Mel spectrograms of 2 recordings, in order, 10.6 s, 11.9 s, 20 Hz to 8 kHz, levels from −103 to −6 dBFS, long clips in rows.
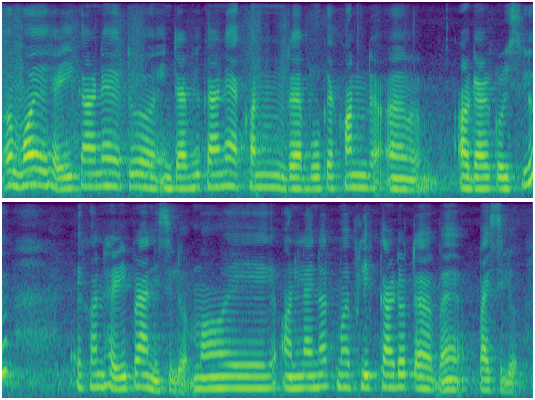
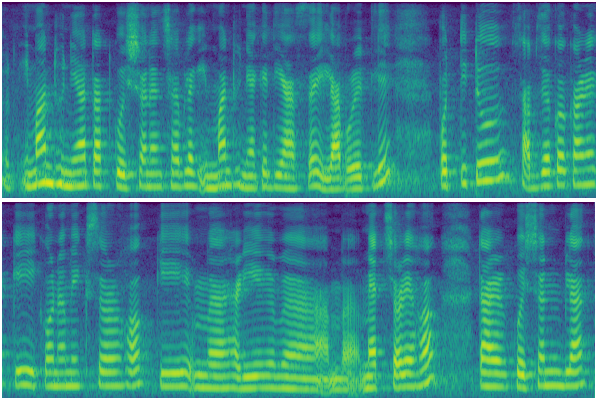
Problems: background sounds at intervals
